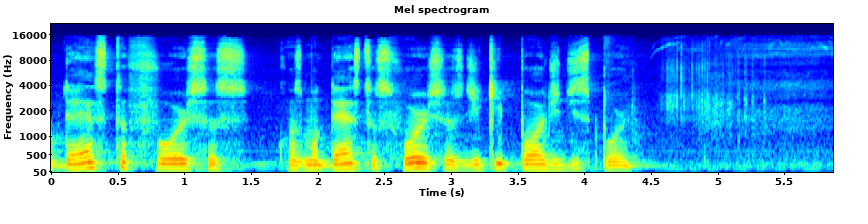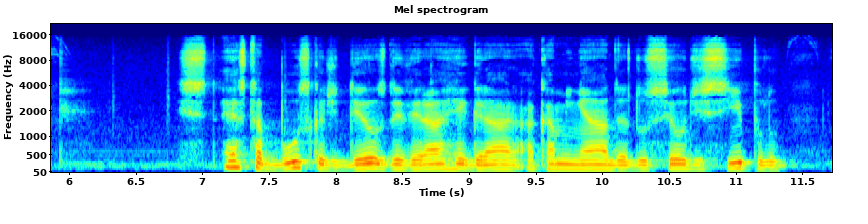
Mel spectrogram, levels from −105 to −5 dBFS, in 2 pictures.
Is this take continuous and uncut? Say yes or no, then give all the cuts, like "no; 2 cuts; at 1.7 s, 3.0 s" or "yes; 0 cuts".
yes; 0 cuts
